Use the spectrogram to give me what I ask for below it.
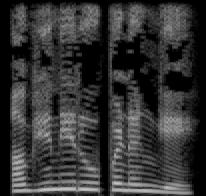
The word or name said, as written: ಅಭಿನಿರೂಪಣಂಗೆಯ್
